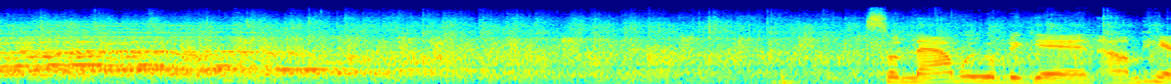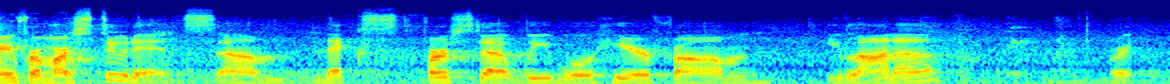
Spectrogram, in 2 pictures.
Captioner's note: applause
